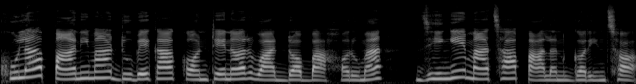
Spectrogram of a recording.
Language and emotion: Nepali, neutral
